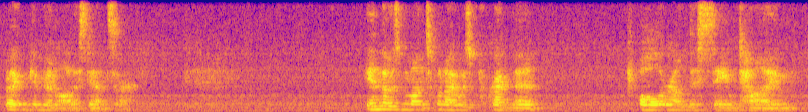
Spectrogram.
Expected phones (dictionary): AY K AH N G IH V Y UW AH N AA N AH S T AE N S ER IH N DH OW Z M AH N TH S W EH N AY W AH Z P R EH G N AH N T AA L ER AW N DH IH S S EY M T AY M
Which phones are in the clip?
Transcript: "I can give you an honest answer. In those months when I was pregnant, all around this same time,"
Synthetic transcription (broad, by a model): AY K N G IH V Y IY AH N AA N AH S T AE N S ER IH N DH OW Z M AH N TH S W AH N AY W AH Z P R EH G N AH N T AA L ER AW N DH IH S S EY M T AY M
